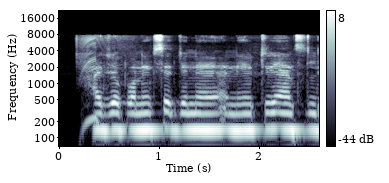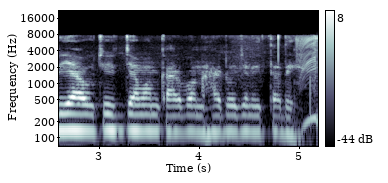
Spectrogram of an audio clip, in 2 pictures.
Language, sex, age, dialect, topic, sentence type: Bengali, male, 18-24, Western, agriculture, statement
